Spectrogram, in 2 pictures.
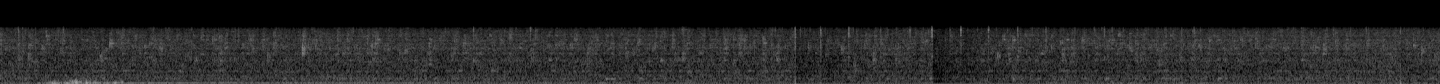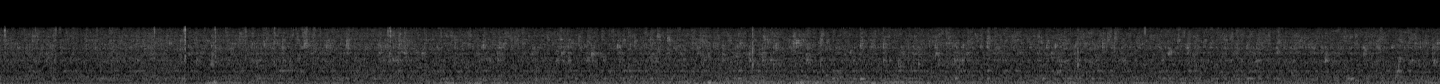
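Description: Young European hedgehog eating from a saucer: steady wet smacking and chewing, a dense run of small clicks and crackles. A brief low rumble about a second in.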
